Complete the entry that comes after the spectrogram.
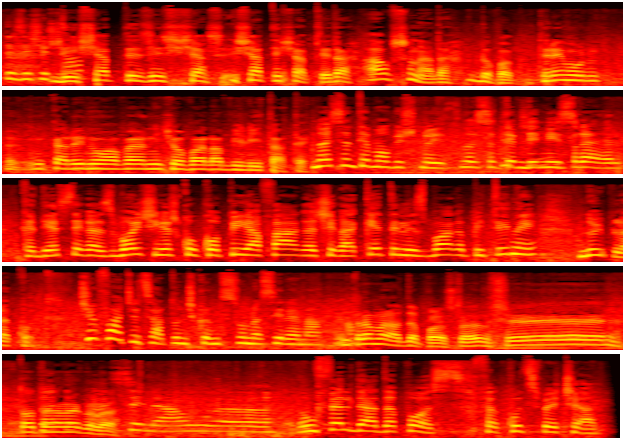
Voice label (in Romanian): vox alarma Centrul Vechi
